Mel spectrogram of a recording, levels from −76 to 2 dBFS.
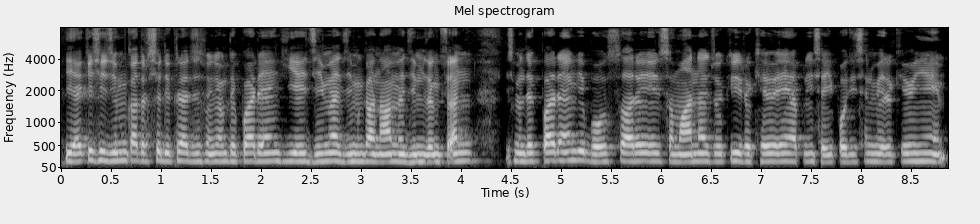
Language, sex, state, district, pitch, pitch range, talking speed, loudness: Hindi, female, Rajasthan, Bikaner, 170 Hz, 165-175 Hz, 305 wpm, -17 LUFS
